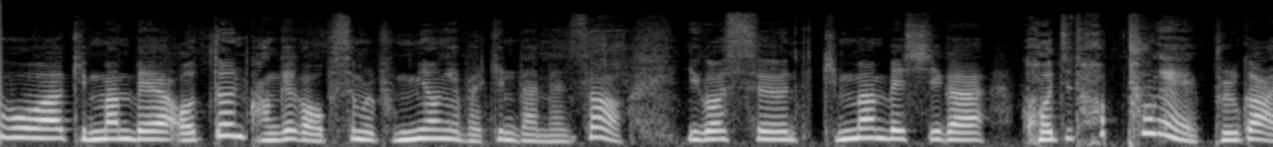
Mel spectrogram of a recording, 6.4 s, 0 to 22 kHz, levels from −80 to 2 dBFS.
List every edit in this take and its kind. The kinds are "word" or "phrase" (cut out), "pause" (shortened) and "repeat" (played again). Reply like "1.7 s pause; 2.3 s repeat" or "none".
1.2 s word; 4.0 s pause; 5.0 s word

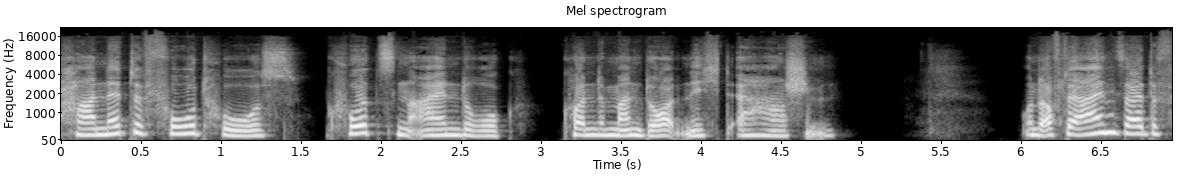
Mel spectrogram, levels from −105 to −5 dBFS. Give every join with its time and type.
1.7 s phrase; 3.0 s pause

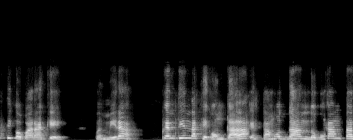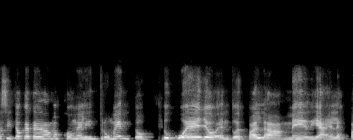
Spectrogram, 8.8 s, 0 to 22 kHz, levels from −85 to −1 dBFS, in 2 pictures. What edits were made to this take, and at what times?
2.0 s word; 3.1 s word; 4.1 s word; 6.4 s word

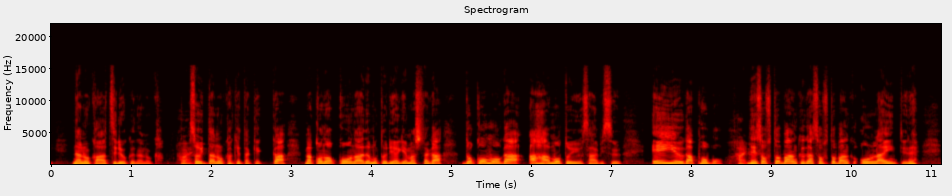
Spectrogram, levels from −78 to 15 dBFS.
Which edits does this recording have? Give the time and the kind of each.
none

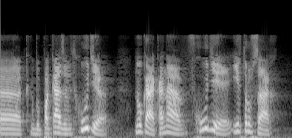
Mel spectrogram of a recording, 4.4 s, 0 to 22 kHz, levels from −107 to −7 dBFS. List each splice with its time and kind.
none

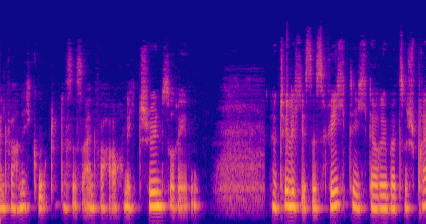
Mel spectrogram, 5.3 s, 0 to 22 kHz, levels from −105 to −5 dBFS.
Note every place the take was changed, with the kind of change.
3.3 s pause

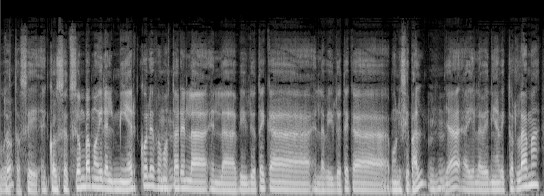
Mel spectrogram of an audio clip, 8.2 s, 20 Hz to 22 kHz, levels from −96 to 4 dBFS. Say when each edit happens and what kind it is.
none

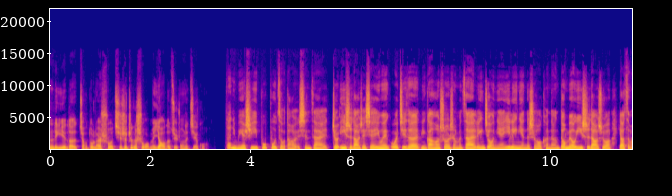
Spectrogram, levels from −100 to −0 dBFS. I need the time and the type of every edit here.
none

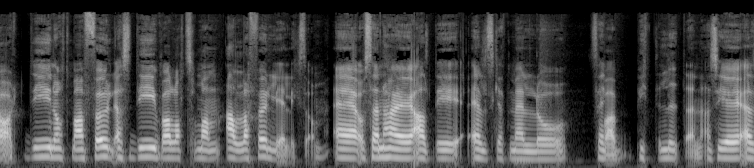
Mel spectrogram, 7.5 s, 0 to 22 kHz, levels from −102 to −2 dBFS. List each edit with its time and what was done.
4.7 s word; 6.0 s word

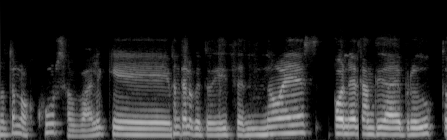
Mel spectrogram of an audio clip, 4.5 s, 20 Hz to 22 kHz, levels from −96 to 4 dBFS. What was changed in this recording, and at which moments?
1.7 s word; 3.6 s word

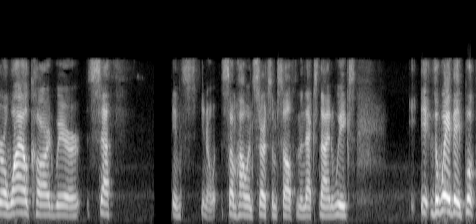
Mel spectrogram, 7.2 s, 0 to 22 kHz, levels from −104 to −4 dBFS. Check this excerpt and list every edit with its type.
none

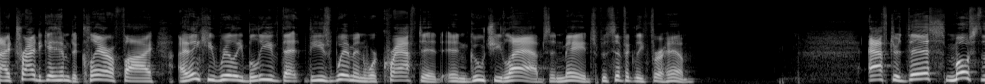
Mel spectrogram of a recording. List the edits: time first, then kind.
none

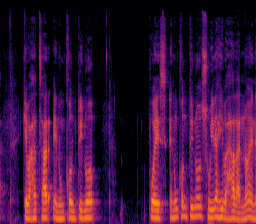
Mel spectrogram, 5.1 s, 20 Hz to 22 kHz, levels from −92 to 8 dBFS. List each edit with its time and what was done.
none

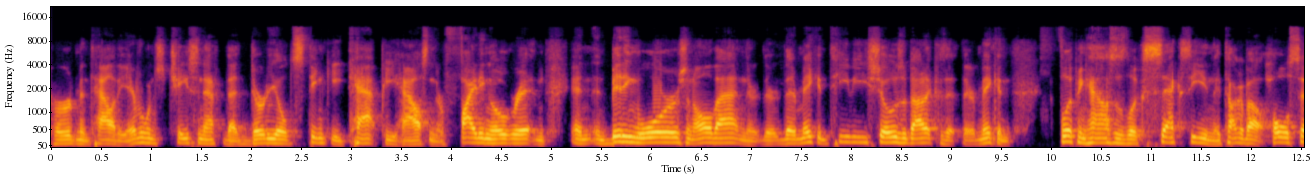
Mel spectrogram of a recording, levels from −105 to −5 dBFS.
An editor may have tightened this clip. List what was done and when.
none

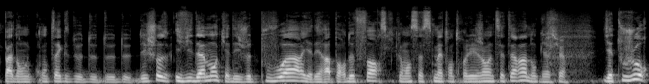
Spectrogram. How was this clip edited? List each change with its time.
none

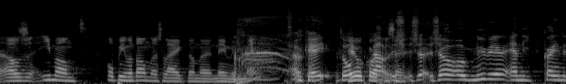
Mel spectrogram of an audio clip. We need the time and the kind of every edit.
1.0 s pause

